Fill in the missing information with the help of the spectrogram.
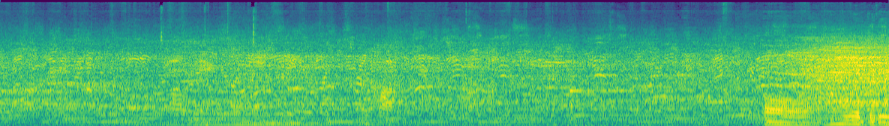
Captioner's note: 박수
